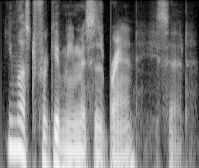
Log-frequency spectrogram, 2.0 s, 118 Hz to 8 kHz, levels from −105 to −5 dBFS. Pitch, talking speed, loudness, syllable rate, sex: 105 Hz, 240 wpm, -18 LUFS, 5.6 syllables/s, male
